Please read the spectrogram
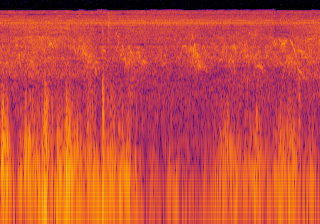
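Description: Irregular light knocks and rattles from a gold pan of wet black sand and gravel being handled and tilted, strongest in the first second and then fading.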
